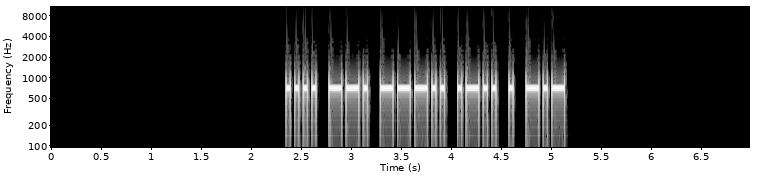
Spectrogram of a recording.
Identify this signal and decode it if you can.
Morse code, heard as a keyed tone, about 28 wpm, 700 Hz. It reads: HG8LEK
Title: DXCC-100 Call Signs - 6 Characters - Repeated 2x - 28wpm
